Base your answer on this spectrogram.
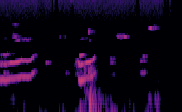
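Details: Mother cat with her newborn kitten on its first day: thin, rising high mews, one long and one bending, followed by a few short faint squeaks over soft low rustling, quiet indoors.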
